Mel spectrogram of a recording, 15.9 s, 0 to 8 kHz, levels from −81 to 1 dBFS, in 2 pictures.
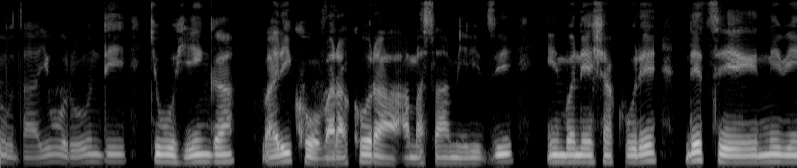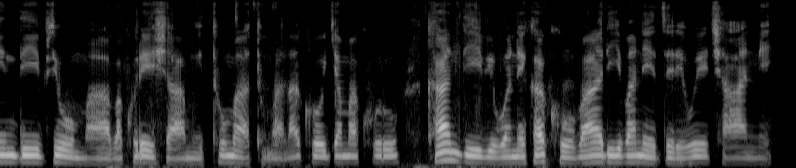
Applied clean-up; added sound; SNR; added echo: neural mask model Resemble Enhance denoiser.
